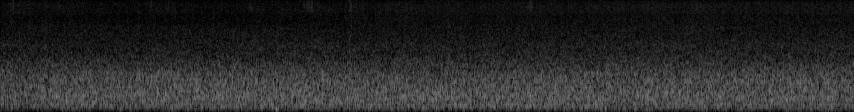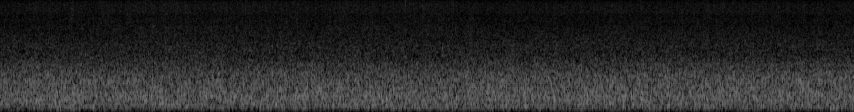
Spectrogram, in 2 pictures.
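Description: Chittenango Creek water flowing, a steady broadband rush and babble that stays close and constant with no pauses or voices.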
